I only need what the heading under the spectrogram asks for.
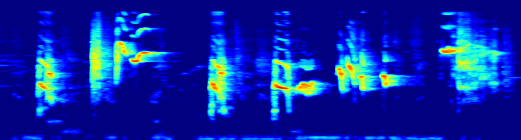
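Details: Oriental magpie-robin singing as a lure to draw song from other magpie-robins: harsh scratchy notes alternating with clear slurred whistles, about six phrases spaced roughly a second apart, with a faint low hum beneath.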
